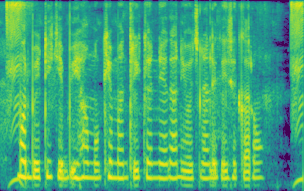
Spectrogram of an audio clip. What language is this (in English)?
Chhattisgarhi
